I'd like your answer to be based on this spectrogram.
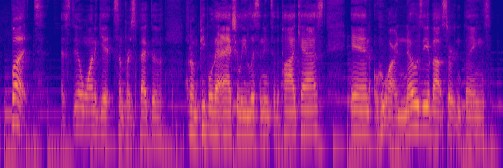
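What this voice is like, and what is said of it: Strained, worn-out hoarse voice. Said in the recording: “my voice is kind of jacked up ... has a tendency to wear a brother's throat down”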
